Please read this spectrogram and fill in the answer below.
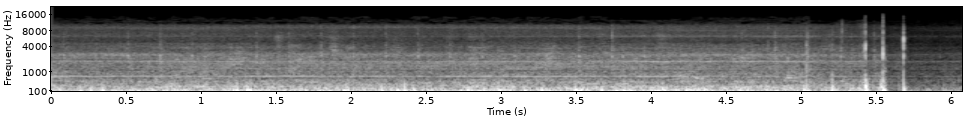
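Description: iRobot Roomba robot vacuum running on carpet: a steady whir from its vacuum motor and brushes, with a faint steady tone through it. A few sharp clicks come near the end.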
